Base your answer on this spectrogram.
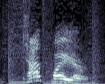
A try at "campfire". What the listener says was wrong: キャじゃない campfire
